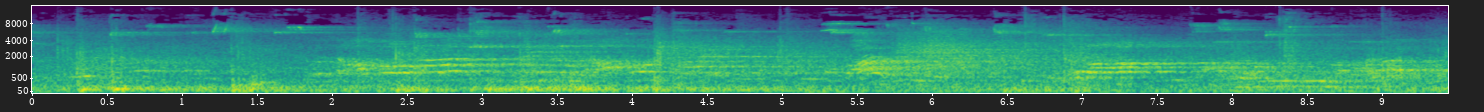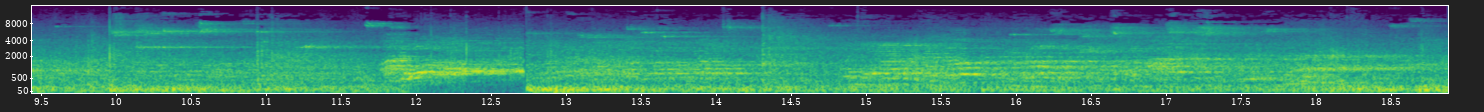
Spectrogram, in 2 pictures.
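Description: Basketball game in a large sports hall: a basketball bouncing on the hardwood court under indistinct shouts and calls from players and onlookers, all echoing off the hall.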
